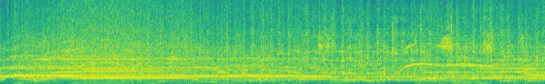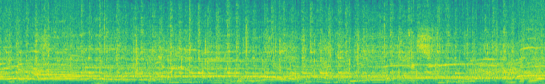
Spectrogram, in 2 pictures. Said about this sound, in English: And I want you to listen to this crowd as you're going to hear them erupt.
